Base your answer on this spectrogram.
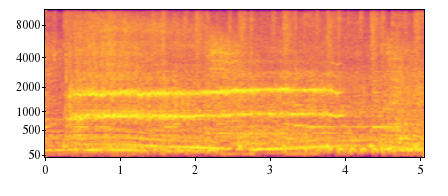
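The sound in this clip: A car pulls away sharply, turns around and speeds off along a road. The engine roars loudly and continuously, and a squealing tire tone holds for about four seconds before fading.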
